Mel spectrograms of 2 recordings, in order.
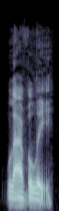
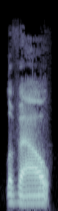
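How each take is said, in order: First: The name is said with three syllables. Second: The name is said with two syllables. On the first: "or Lavalley?" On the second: "does he pronounce it Laval"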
